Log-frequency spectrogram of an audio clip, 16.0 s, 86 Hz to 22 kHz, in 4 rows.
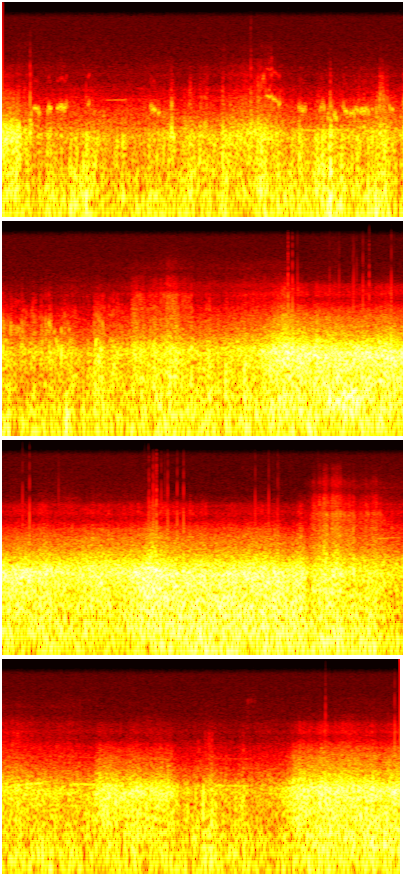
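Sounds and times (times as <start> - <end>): strong wind buffeting microphone: 0.0 - 16.0.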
